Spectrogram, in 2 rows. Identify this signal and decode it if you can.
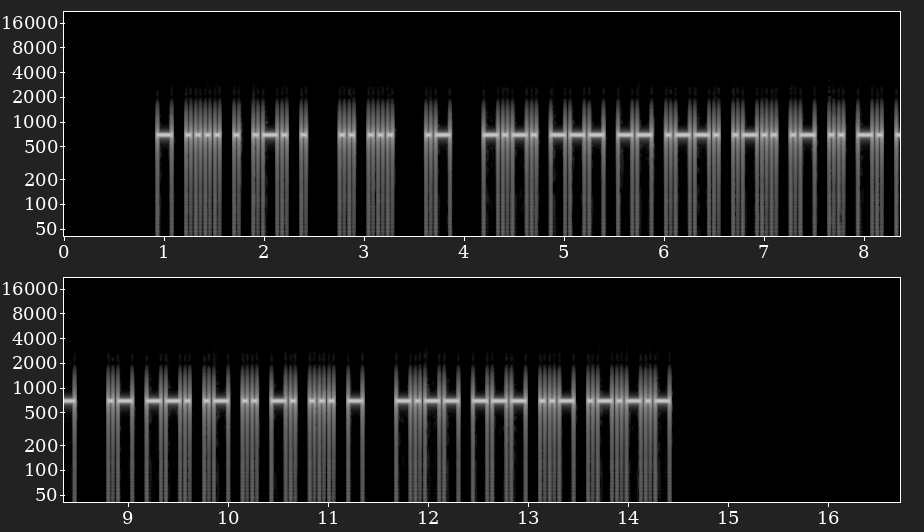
Morse code, heard as a keyed tone, about 25 wpm, 700 Hz. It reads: THERE IS A COMPLAINT AGAINST YOU.
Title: Sentences from Top 1400 Words 25wpm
